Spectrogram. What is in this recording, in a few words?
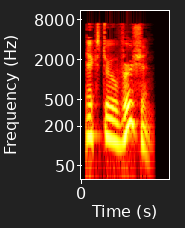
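"extroversion", British English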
